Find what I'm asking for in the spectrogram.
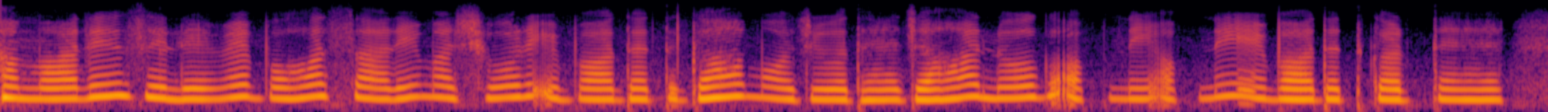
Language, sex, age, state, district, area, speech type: Urdu, female, 18-30, Uttar Pradesh, Gautam Buddha Nagar, rural, spontaneous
